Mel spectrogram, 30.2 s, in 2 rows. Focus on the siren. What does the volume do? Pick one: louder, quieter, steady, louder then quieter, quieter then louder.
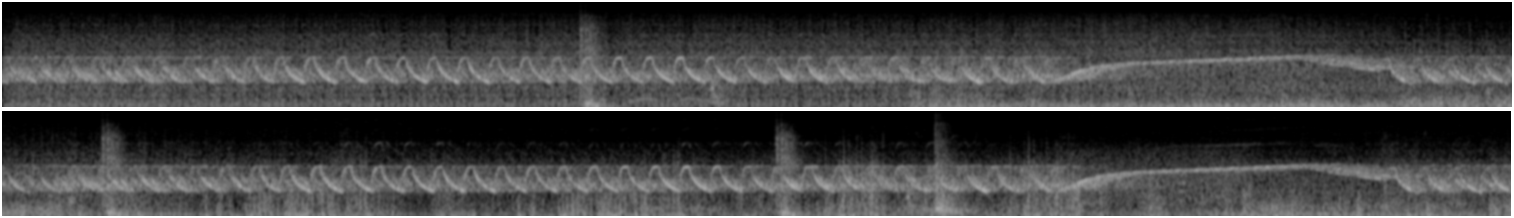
steady.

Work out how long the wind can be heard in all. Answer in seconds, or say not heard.
21 s.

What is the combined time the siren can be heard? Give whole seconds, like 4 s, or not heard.
30 s.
